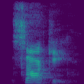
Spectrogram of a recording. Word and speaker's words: Psaki: Had Chloe as press secretary Jen uh, Saki. Psaki. Yeah, I was blanking on the pronunciation of her name.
